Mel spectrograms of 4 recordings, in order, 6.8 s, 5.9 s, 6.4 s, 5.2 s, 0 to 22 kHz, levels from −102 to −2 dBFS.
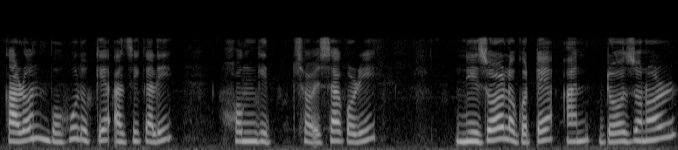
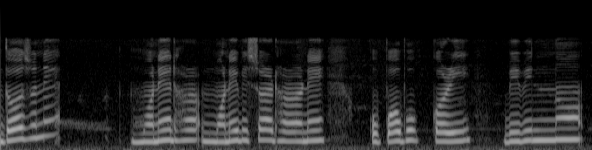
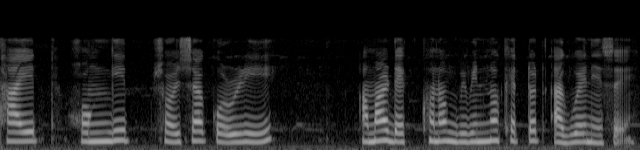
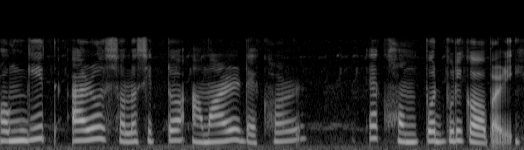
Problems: background sounds at intervals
